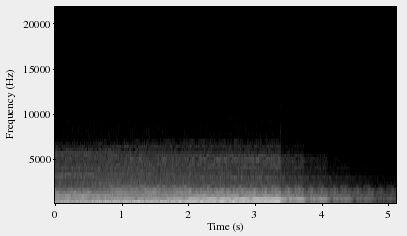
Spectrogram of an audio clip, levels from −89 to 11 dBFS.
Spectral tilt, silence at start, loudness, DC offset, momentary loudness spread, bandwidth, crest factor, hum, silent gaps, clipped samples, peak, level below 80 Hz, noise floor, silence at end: -9.5 dB/octave; 0 s; -21 LUFS; under 0.1%; 15 LU; 3.1 kHz; 12 dB; none; none; under 0.1%; -4 dBFS; -16 dBFS; -55 dBFS; 1.05 s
